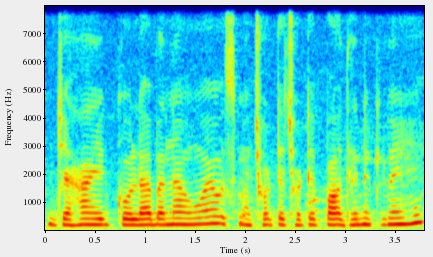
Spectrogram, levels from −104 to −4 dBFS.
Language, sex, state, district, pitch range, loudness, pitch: Hindi, female, Uttar Pradesh, Lucknow, 205-220 Hz, -17 LUFS, 210 Hz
